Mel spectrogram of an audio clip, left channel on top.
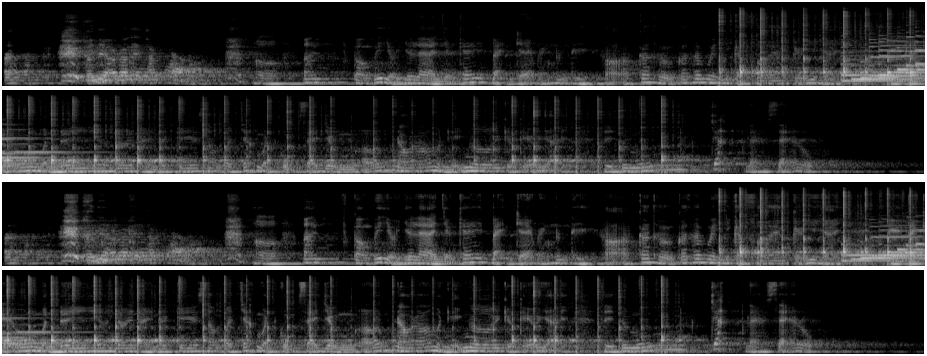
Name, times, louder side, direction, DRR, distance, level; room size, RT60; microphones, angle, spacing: voice 1, 0.0-2.0, left 2 dB, 70° left, 1 dB, 4.4 m, -33 dB
voice 2, 0.6-1.1 2.2-17.3, right 1 dB, 35° right, 12 dB, 1.1 m, -31 dB
sound 1, 7.2-16.0, right 2 dB, 15° right, 1.2 m, -27 dB
sound 2, 8.4-9.9, left 1 dB, 40° left, 1.4 m, -25 dB
29.5 x 28.5 x 5.2 m, 2.3 s
head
